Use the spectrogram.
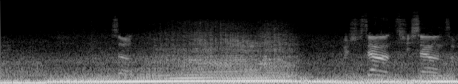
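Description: A supercharged LS V8 swapped into an Infiniti G35, running 1 3/4-inch primaries, 3-inch collectors and a 3-inch true dual exhaust, revs hard and loud up close. The engine climbs steadily for a couple of seconds, then drops back, with voices briefly heard near the end.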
